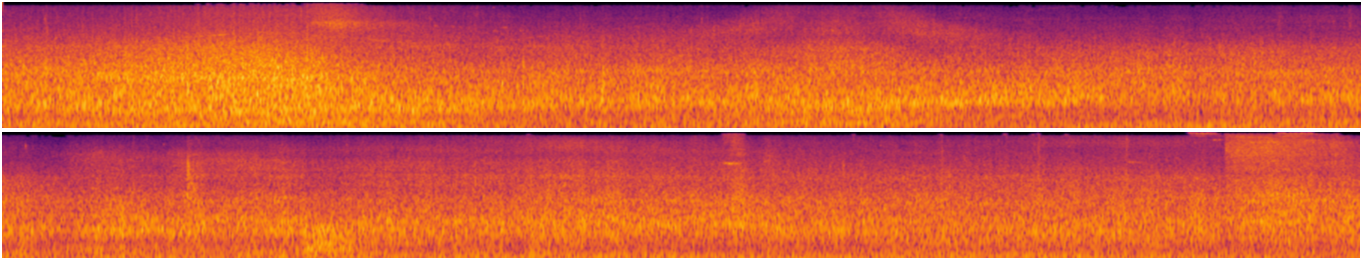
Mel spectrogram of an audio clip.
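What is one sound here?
Traffic drones steadily in the distance.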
